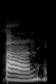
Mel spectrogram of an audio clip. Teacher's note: they often pronounce words beginning with ‘v’ with a ‘b’ sound instead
